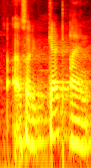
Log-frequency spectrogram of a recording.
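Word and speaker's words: cation: लक्ष द्या, कार्बन we obtain कार्बन कॅशन, कॅटआयन. हे गुगलसुद्धा केलं नाही तर पोरं लगेच कमेंट करतात, सर कॅशन नाही, कॅटआयन असतं ना, असं तसं.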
